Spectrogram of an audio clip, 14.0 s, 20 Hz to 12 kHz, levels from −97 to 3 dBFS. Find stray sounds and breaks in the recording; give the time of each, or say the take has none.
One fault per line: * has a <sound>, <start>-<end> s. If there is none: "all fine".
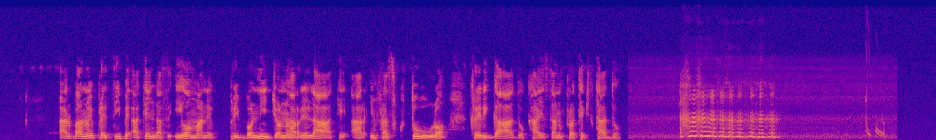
* has a laugh, 10.2-11.7 s
* has a chirp, 13.0-13.3 s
